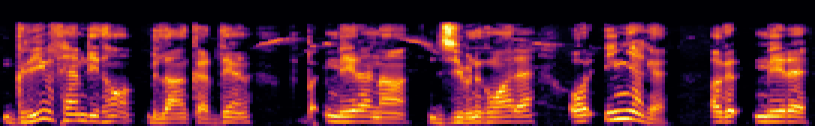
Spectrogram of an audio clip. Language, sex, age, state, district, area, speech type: Dogri, male, 18-30, Jammu and Kashmir, Udhampur, rural, spontaneous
